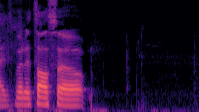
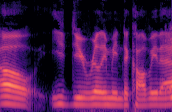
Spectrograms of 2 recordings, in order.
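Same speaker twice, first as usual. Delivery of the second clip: ordinary talk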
